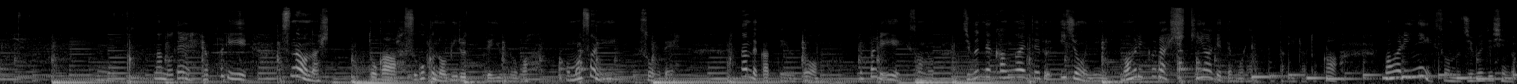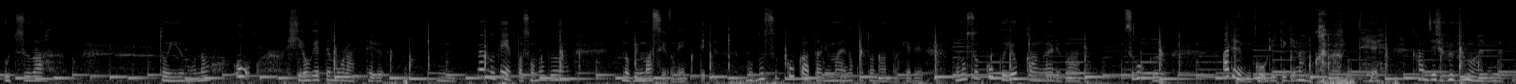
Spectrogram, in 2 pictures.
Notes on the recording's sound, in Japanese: 歩きながらの収録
